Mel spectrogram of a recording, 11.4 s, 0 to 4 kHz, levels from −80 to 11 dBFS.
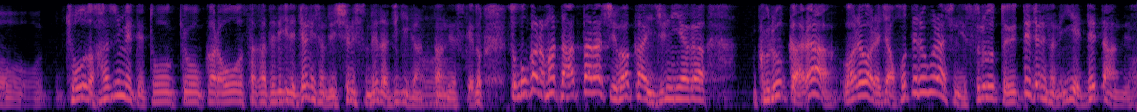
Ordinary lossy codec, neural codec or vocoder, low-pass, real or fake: none; vocoder, 24 kHz, 100 mel bands, Vocos; 3.6 kHz; fake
